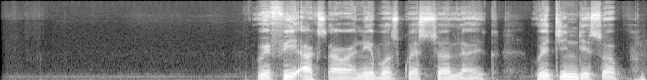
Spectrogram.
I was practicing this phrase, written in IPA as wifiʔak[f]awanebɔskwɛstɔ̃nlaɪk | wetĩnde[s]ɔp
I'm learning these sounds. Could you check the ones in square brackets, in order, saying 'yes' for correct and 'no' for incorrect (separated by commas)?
no, yes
